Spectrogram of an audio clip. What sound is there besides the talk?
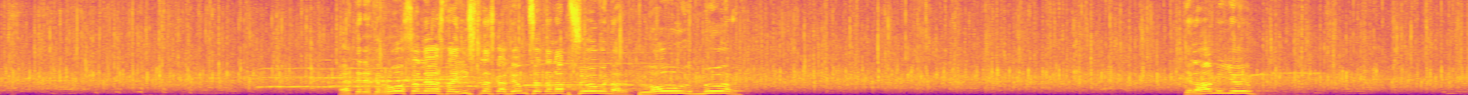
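audience applause and cheering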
